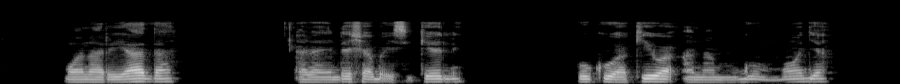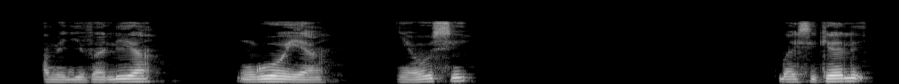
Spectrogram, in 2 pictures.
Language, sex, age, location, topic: Swahili, male, 25-35, Mombasa, education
